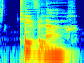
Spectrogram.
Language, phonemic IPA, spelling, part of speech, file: French, /ke.vlaʁ/, kevlar, noun, LL-Q150 (fra)-kevlar.wav
- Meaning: Kevlar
